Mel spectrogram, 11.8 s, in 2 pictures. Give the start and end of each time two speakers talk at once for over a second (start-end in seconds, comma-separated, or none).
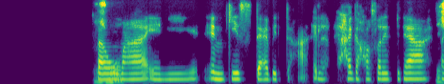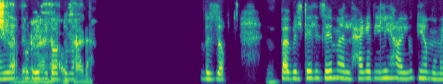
5.8-7.2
